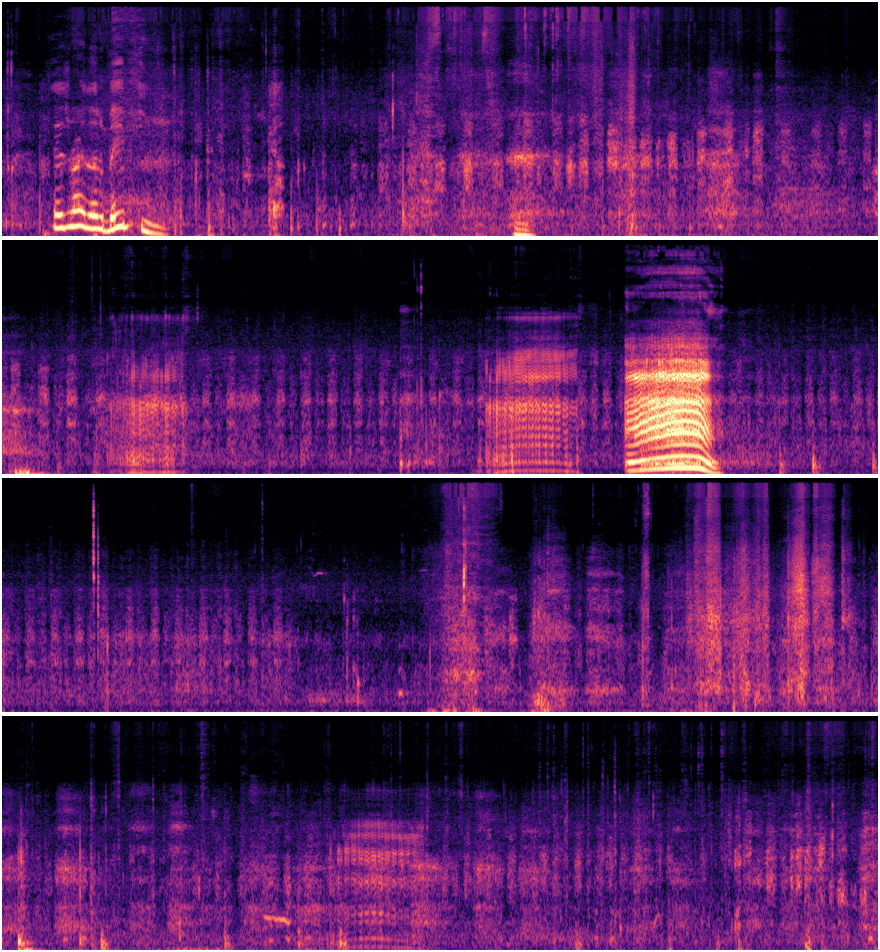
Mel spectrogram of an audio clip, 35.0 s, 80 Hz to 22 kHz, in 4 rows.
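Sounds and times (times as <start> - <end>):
dog panting: 0.1 - 13.6, 16.0 - 35.0
goat bleating: 29.6 - 30.4.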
